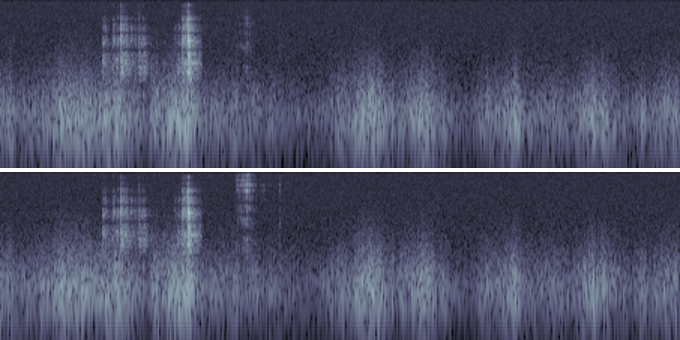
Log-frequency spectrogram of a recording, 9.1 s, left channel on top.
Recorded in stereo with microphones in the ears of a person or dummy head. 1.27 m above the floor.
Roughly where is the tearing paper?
Right.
